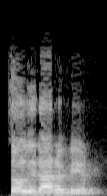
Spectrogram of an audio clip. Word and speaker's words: Solidarivir: Yeah, in Portuguese, we would call it Solidarivir. Solidarivir.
